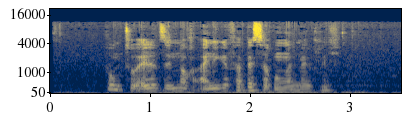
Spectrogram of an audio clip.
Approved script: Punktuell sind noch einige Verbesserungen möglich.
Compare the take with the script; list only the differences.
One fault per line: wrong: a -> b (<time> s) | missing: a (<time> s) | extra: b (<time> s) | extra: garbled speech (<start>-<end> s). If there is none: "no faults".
no faults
